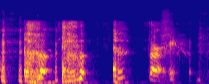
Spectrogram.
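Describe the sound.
Several rough, voiced coughs and sputters from someone choking after a drink went down the wrong way, coming in a few quick bursts with short breaks between them.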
